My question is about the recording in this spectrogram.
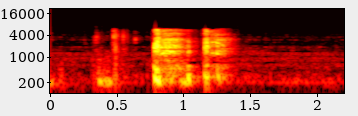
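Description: A person coughing: two short coughs close together about a second in.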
